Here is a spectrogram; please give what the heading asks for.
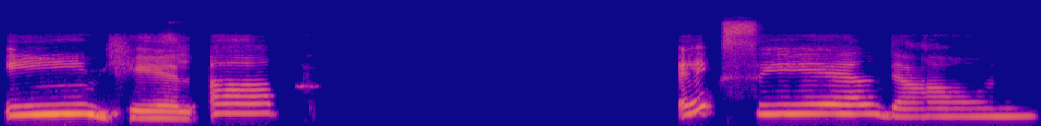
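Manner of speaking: very slow breathing cue. Shown as a demonstration. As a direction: pace the words to a full breath.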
